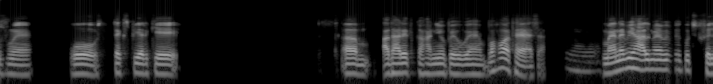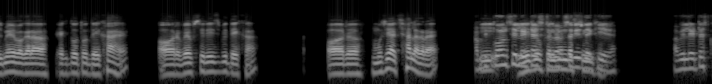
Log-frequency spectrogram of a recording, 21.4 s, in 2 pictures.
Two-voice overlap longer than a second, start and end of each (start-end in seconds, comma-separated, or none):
17.8-19.8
